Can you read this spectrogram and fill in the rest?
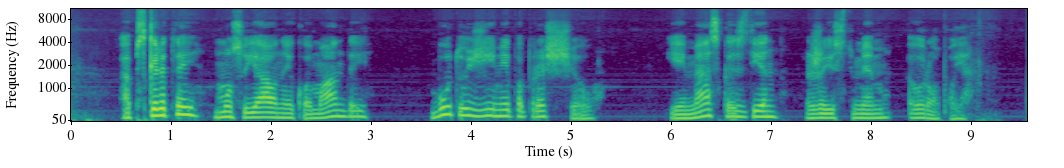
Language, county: Lithuanian, Vilnius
